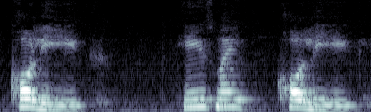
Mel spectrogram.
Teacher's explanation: the stress on the first syllable and the second sound is long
